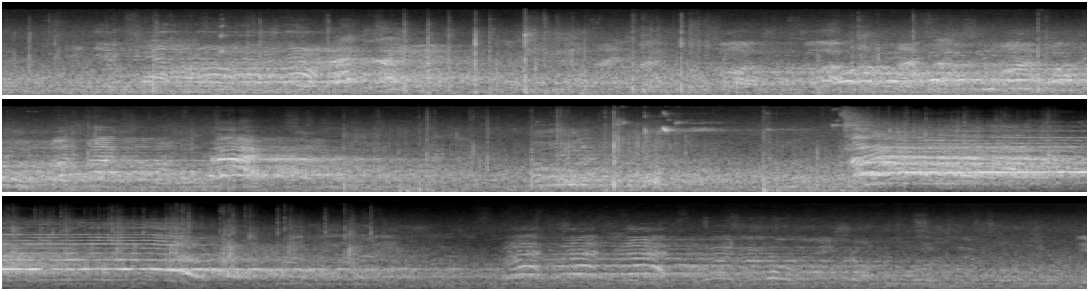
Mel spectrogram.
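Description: Futsal ball being kicked and bouncing on an indoor hall floor amid players' and spectators' shouts. About twelve seconds in comes a sudden loud held tone lasting two to three seconds, after which the shouting carries on more quietly.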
